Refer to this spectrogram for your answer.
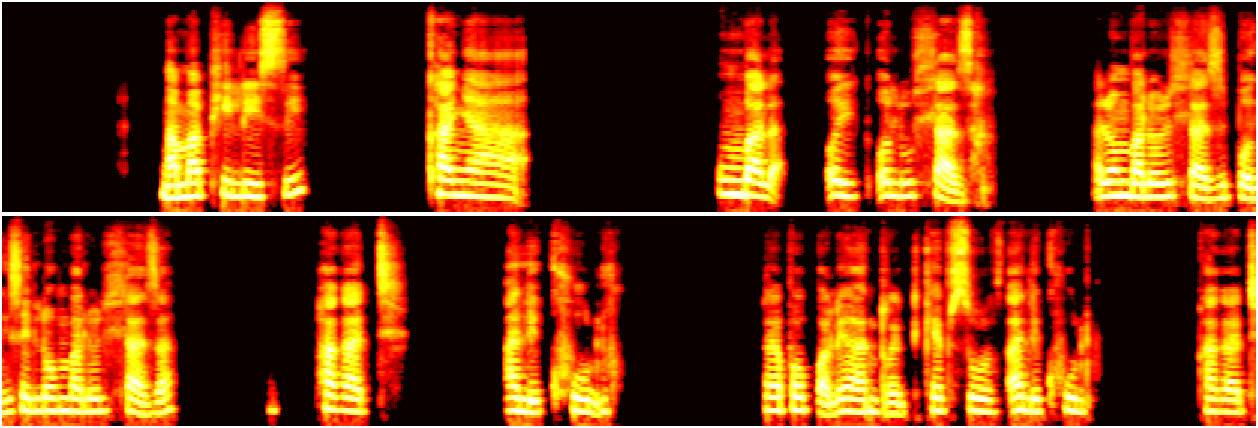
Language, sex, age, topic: North Ndebele, female, 25-35, health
